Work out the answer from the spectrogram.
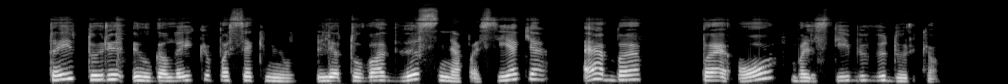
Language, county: Lithuanian, Tauragė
